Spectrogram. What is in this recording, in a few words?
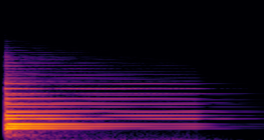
chord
